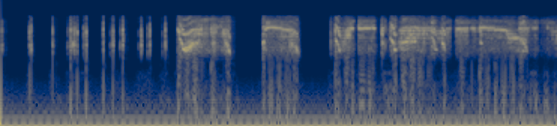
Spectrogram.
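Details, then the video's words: Lure call for attracting swiftlets: a quick series of clicks leading into sustained, shrill twittering with some whistled notes. "SUARA PANGGIL WALET"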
